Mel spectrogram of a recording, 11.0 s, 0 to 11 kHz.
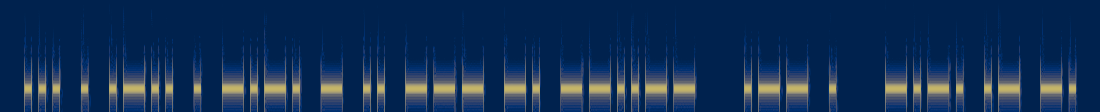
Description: Morse code, heard as a keyed tone, about 17 wpm, 700 Hz. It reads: SELECTION, WE CAN
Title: Sentences from Top 1400 Words 17wpm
